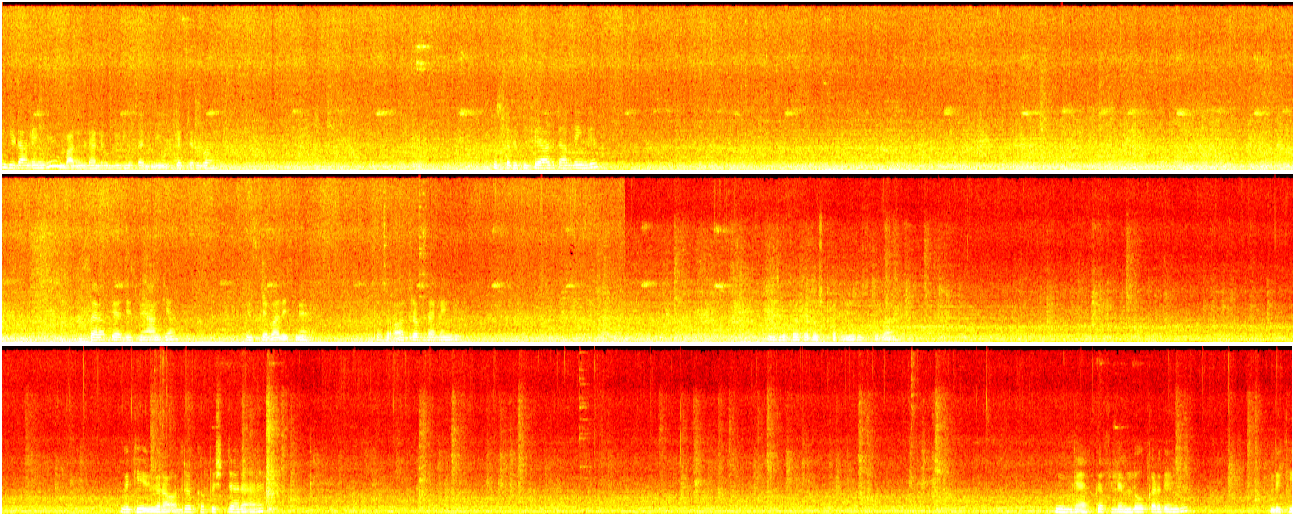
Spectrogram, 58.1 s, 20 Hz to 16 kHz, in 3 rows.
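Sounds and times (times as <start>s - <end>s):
onions sizzling in hot oil: 19.8s - 28.6s.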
